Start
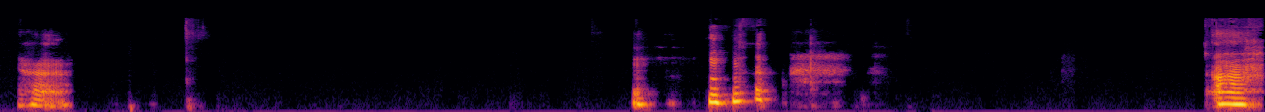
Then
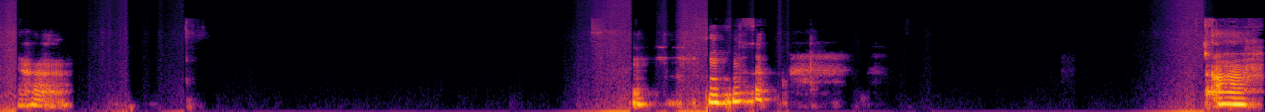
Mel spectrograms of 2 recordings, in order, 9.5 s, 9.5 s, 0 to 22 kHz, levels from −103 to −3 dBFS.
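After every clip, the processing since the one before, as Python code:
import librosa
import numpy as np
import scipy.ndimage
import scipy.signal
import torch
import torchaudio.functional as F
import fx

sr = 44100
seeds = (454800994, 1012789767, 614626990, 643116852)

y = fx.pre_swell(x, sr, db_per_s=85.0)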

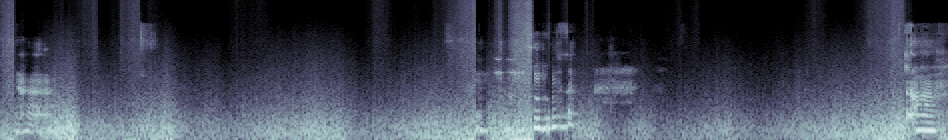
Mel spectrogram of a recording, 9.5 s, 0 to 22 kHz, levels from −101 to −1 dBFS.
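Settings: y = fx.dmg_wind(x, sr, seeds[0], corner_hz=270.0, level_db=-33.0)
y = fx.pre_swell(y, sr, db_per_s=20.0)
y = F.gain(torch.from_numpy(y), 1.0).numpy()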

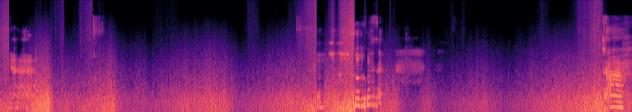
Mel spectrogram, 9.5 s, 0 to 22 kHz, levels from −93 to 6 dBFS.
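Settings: y = fx.spec_clip(x, sr, under_db=13)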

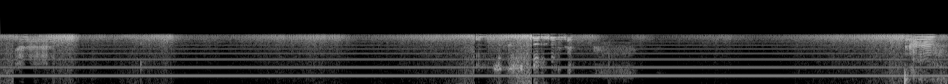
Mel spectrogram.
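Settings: y = fx.freq_invert(x, sr, carrier_hz=3800)
y = fx.dmg_buzz(y, sr, base_hz=400.0, harmonics=10, level_db=-36.0, tilt_db=-6, odd_only=False)
y = F.gain(torch.from_numpy(y), -1.0).numpy()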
